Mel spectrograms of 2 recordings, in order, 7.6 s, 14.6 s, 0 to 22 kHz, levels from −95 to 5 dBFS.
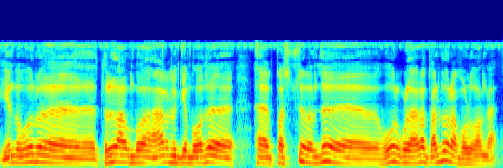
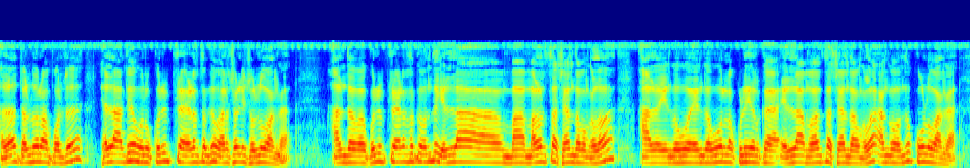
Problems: background sounds at intervals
